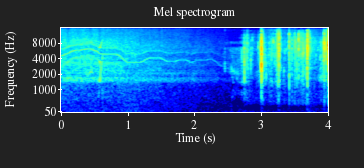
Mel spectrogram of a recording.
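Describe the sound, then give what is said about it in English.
Thick dough being kneaded by hand gives a burst of sticky, squelching crackles and soft tearing noises, many irregular bursts packed into the second half after a quiet start. “Oh man, this dough! Yeah, I know, it's so thick, isn't it? Oh, my fingers are... Ah! I know, it's like, it won't yield.”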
